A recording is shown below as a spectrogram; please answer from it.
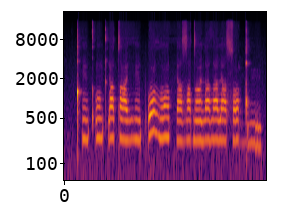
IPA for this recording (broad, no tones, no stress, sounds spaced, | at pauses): ǃʰ ẽ kʼ õ kʼ i tˤ e ɦ ẽ pʼ o ðˤ õ h e zˤ i dˤ ẽ l i ðˤ i l e sˤ o ɡ͡ǃ y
